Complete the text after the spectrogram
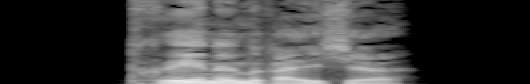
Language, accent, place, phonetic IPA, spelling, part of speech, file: German, Germany, Berlin, [ˈtʁɛːnənˌʁaɪ̯çə], tränenreiche, adjective, De-tränenreiche.ogg
- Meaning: inflection of tränenreich: 1. strong/mixed nominative/accusative feminine singular 2. strong nominative/accusative plural 3. weak nominative all-gender singular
